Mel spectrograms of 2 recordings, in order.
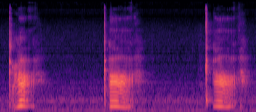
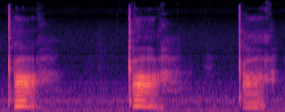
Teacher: So in Maidu, starting with the special K, Maidu has 2 Ks, a regular K like English, and it has this special or glottalized K that has the little mark above it. The special K is pronounced farther back in your throat, like a hard G. Maidu doesn't have a G, so it's sort of like a G sound, G, but with a little extra spit.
